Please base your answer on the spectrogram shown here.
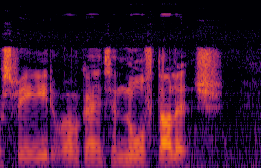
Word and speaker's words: Dulwich: we're going to North dulwich you don't pronounce a w in dulwich which is don't say doll witch it's dulwich and East Dallas is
